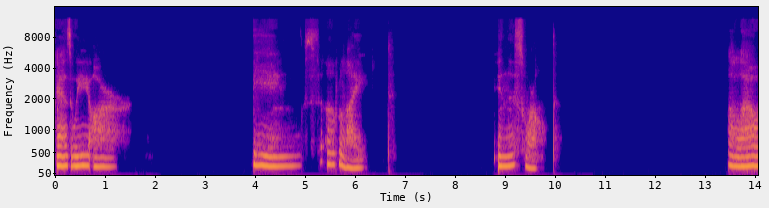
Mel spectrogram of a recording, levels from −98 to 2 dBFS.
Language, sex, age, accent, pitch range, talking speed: English, female, 40-59, American, 185-210 Hz, 45 wpm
